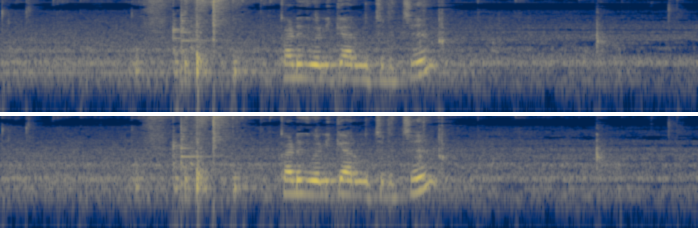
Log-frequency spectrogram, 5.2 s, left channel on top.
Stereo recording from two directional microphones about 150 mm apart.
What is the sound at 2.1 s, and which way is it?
Speech, 15° right (ahead or behind).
